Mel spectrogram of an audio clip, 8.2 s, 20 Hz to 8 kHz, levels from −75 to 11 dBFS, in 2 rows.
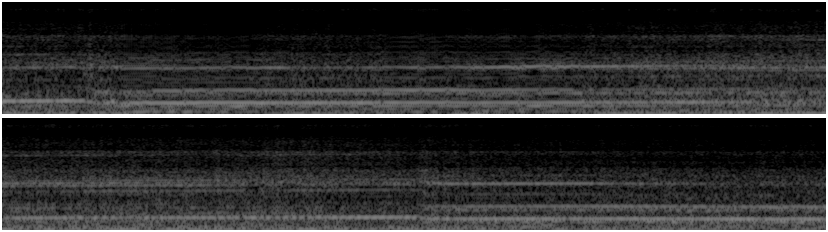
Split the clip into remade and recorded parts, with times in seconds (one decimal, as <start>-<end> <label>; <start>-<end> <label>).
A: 0.0-0.6 recorded; 0.6-1.3 remade; 1.3-1.9 recorded; 1.9-2.9 remade; 2.9-8.2 recorded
